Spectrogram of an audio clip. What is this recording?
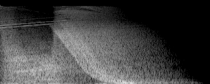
Laser01rev
Laser sound. made on an Alesis Micron.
